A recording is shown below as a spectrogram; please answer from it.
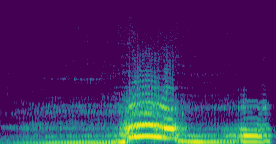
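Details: Elephant rumble swelling from a low growl into a louder, higher wavering roar-like cry, then sinking back to a low rumble with a short final surge.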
